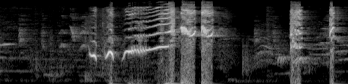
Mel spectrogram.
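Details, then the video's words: Caged-bird training song of an oriental magpie-robin, Banten, Android phone: twisting whistled notes climbing upward, a block of rapid harsh buzzy notes, then two sharp snaps. "KACER TEMBAKAN KASAR‼️Full Emosi Dongkrak Kacer Yang Malas Bunyi Dan Buka Ekor"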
